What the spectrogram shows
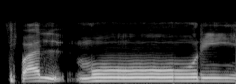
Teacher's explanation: We connect fa with lam because of lam with sukoon and make meme longer because of waw madda and ya sound longer because of standing fatha.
